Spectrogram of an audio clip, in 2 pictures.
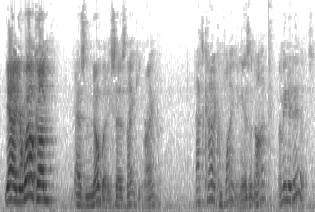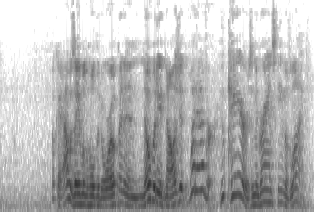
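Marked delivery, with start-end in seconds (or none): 0.1-1.1 very loud, pitched-up, sneering sarcastic fake courtesy. Speaker acting out holding a door for people who never say thanks, acting out a mocking thanks. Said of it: "we kind of mockingly go".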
